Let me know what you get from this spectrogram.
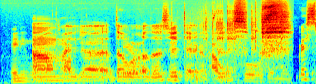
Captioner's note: scoffing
